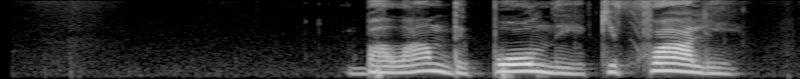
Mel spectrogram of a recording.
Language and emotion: Russian, angry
